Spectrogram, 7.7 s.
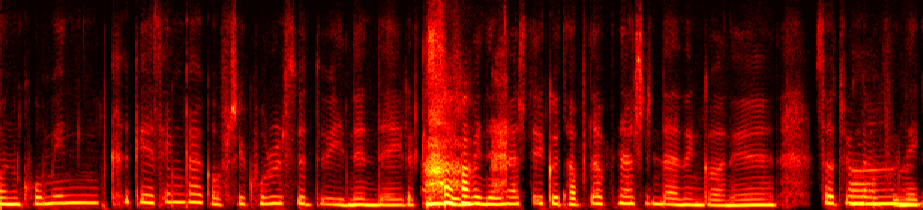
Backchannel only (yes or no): yes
